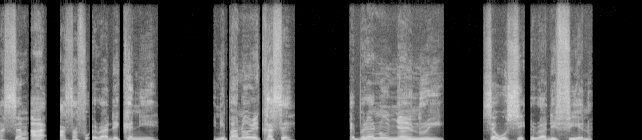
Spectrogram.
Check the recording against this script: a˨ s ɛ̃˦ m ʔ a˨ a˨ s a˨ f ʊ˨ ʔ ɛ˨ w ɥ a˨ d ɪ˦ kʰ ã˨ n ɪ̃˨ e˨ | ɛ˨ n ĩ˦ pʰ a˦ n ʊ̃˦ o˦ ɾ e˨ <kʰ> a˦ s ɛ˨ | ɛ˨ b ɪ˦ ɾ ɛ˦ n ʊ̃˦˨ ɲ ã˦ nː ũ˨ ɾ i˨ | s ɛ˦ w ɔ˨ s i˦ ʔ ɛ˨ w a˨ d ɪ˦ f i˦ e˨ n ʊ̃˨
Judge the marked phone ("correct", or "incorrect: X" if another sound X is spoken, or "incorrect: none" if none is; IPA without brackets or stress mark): correct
